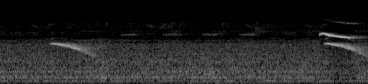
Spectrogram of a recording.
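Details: Female oriental magpie-robin calling to stimulate the male: two clear, high whistled notes, each sliding downward, about three seconds apart, against a steady background hiss.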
